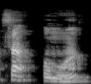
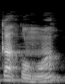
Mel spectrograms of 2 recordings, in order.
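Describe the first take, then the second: First: The first word begins with an S sound. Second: The first word begins with a K sound. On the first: The speaker calls it right. "with the cedilla it is sa" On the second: The speaker calls it wrong. "It is not ka pomua"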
